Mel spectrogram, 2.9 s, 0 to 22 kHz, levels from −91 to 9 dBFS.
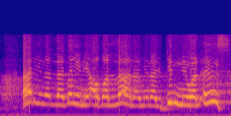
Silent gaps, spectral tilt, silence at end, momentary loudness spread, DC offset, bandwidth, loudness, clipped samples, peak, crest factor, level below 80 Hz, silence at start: none; -2 dB/octave; 0 s; 6 LU; 0.2%; 7.6 kHz; -19 LUFS; under 0.1%; -4 dBFS; 16 dB; -64 dBFS; 0 s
